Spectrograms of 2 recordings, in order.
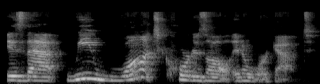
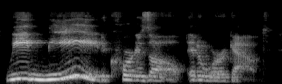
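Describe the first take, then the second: First: Said in the usual way. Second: Need punched louder and held; stress on need. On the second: Shown as a demonstration. Coach stressing need to the class, louder on need. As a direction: lean hard on the word need.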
